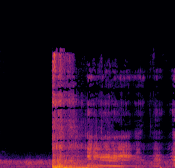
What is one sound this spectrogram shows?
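A gunshot blasts loudly, followed by crackling noise.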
